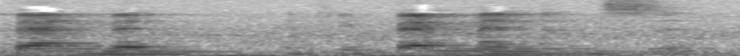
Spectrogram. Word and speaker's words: Mendelsohn: Even Ben Mendelsohn, that's how you pronounce his name.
